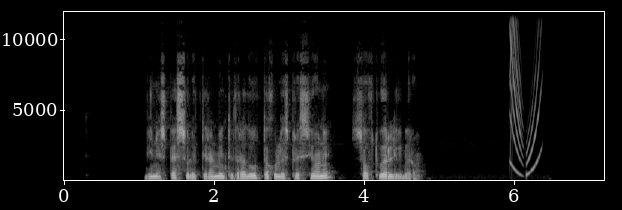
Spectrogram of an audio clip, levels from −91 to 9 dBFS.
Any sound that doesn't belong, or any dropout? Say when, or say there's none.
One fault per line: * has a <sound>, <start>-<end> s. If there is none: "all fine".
* has a chirp, 5.9-6.4 s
